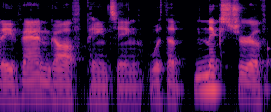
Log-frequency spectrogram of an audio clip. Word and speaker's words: Van Gogh: the art i like mango i believe it's pronounced van gogh oh right remind me nima did you ever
